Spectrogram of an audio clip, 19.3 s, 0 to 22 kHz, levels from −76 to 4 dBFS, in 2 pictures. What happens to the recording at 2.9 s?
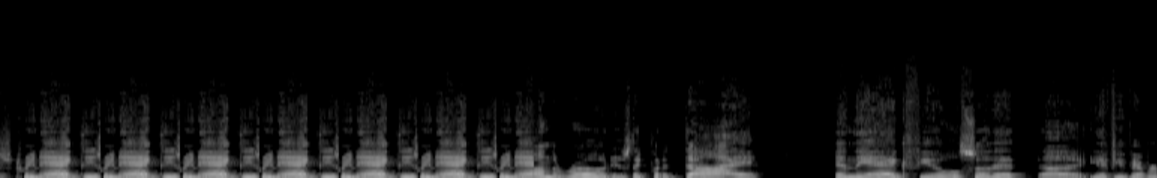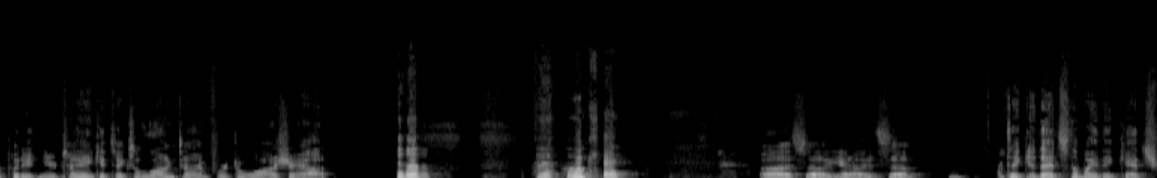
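A broken-record loop covers 2.9 s, running from 0.84 to 4.45 s, between "between ag" and "on the road is". One 660 ms fragment repeats identically five times back to back, likely from a stalled player or stream resending its last buffered piece, so the intended speech there is lost.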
